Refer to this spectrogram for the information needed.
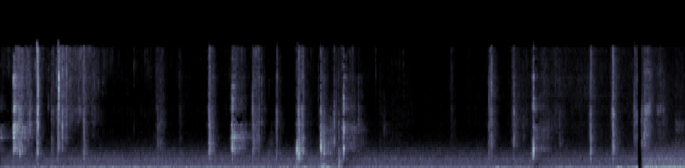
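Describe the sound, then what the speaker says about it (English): A chisel struck with a hammer strips bark from an aspen or linden wood log, producing irregular crunching, splintering taps and scrapes at close range without any talking. "this chisel and hammer and just getting rid of that bark first"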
